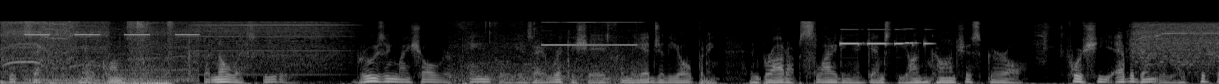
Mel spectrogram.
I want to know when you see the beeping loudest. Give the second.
9 s.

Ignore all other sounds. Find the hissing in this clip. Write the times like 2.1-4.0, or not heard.
0.0-1.8.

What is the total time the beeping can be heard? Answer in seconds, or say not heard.
5 s.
